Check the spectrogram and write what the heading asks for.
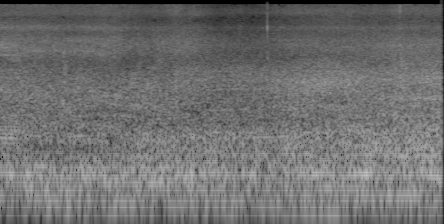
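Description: Steady street traffic noise, vehicle engines running with a low hum, growing slightly louder near the end.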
